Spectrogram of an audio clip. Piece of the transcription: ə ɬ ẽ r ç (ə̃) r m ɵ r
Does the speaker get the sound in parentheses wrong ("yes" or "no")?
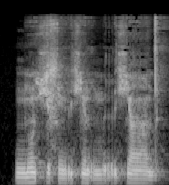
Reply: no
